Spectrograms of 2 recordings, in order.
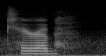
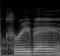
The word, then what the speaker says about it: Caribe: Most of these are carob, or Caribe, I think is the correct pronunciation.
